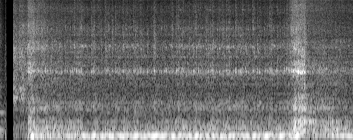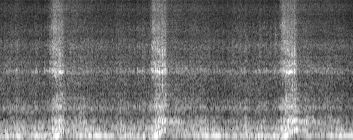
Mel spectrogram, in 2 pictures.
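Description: Car engine idling with a steady low rumble, revved sharply four times.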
